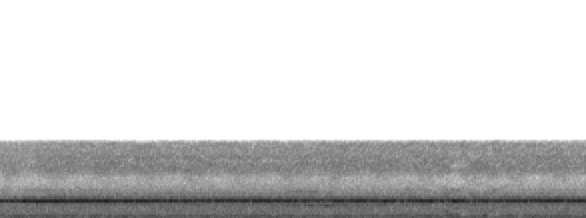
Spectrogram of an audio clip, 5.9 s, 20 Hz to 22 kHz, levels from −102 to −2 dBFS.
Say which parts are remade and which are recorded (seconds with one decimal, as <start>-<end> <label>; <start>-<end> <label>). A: 0.0-4.4 recorded; 4.4-5.0 remade; 5.0-5.9 recorded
